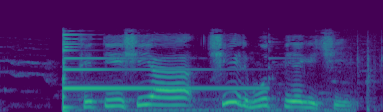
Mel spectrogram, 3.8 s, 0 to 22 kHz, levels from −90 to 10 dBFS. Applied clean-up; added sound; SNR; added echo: none; Harp; 3 dB; none.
